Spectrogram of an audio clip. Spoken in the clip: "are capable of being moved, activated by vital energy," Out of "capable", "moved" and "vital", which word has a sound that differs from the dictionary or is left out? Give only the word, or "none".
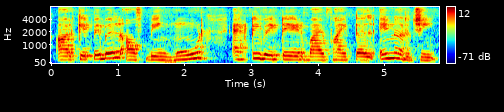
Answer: moved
